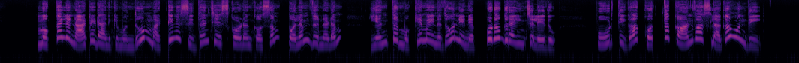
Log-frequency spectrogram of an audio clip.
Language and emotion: Telugu, surprised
